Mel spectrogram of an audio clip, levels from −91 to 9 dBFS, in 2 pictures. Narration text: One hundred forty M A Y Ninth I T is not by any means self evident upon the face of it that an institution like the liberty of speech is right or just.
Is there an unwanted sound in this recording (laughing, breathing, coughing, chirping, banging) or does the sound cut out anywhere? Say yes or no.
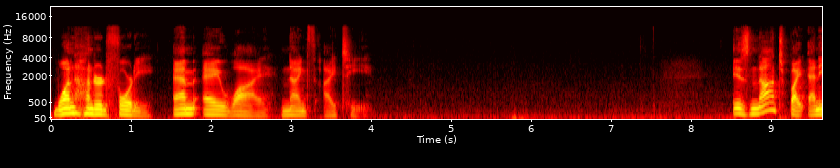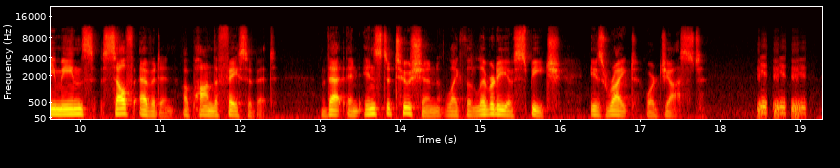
yes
